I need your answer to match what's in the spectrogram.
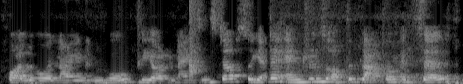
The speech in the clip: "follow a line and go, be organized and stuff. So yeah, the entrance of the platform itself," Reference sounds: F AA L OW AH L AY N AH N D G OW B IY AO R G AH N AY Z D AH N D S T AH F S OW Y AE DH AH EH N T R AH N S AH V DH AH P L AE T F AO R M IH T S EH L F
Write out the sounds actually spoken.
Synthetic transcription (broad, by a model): F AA L OW AH L AY N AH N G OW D IY AO R G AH N AY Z AH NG S T AH F S OW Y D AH EH N T R AH N S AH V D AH P L AE T F AO R M IH T S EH L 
